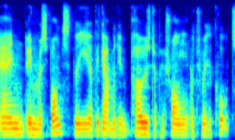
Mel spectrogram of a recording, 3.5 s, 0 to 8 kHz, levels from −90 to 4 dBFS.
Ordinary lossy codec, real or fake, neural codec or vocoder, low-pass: Opus, 32 kbps; fake; autoencoder, 22.05 kHz, a latent of 192 numbers a frame, VITS, trained on one speaker; 7.2 kHz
